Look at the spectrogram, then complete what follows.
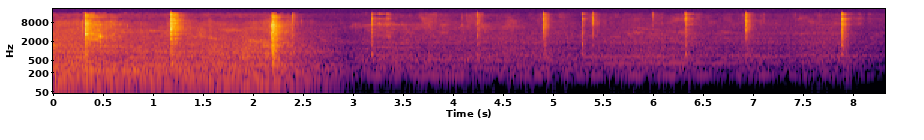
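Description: Spoon stirring a chopped chickpea and vegetable salad in a bowl, with three sharp clinks of the spoon against the bowl. About three seconds in the stirring turns much quieter, leaving only faint scattered ticks.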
